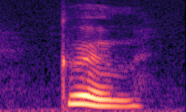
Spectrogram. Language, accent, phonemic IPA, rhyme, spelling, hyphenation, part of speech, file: English, US, /ɡɹum/, -uːm, groom, groom, noun / verb, En-us-groom.ogg
- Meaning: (noun) 1. A man who is about to marry 2. A person who looks after horses 3. One of several officers of the English royal household, chiefly in the lord chamberlain's department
